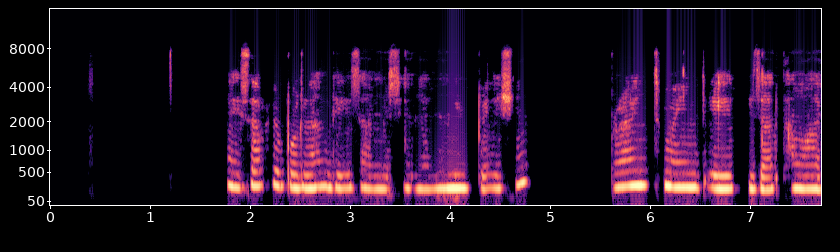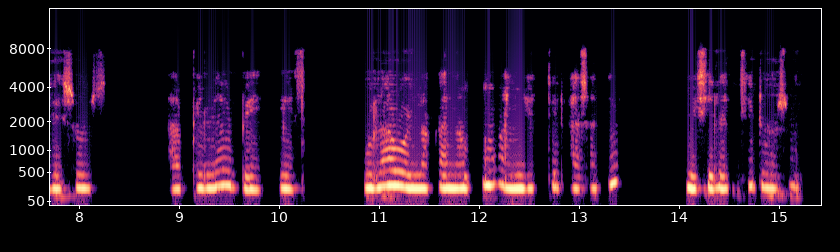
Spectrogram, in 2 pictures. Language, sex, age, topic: Gamo, female, 18-24, government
